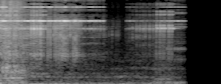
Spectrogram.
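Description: Glitchy electronic ringing with a steady high tone, stuttering and breaking up, then cutting off suddenly just before the end into dead silence.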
